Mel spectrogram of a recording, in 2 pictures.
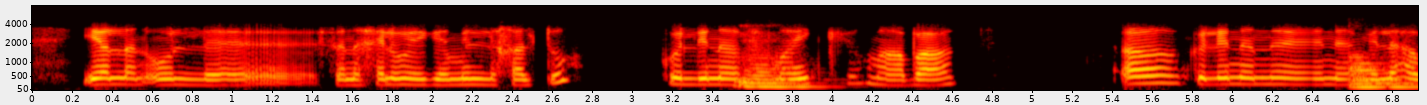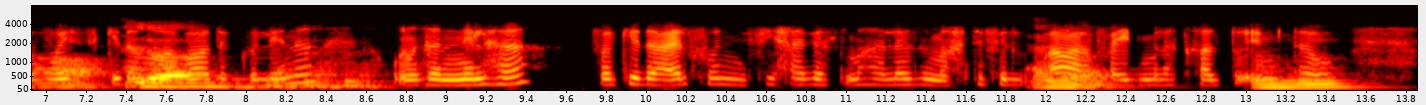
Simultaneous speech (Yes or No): Yes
